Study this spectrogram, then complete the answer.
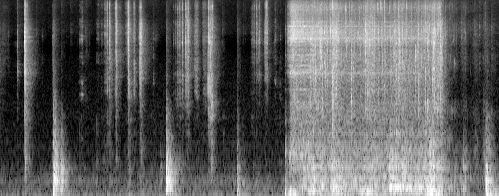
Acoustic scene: kitchen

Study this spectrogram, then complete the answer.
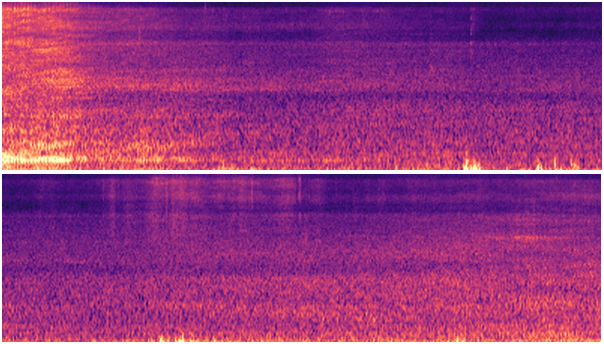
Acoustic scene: street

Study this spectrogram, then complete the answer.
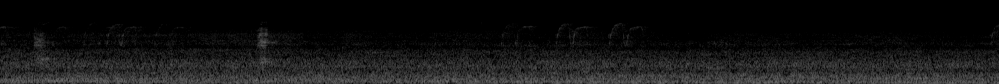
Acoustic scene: park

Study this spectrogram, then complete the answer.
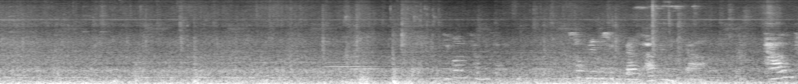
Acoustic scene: bus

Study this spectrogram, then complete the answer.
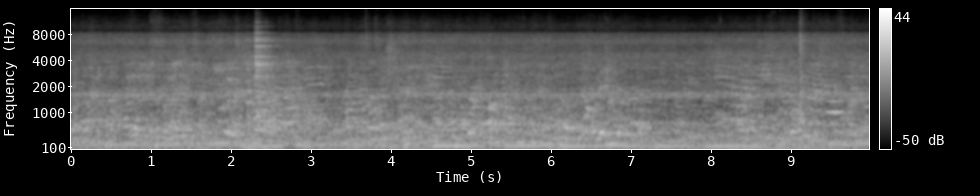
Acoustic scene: crowded indoor space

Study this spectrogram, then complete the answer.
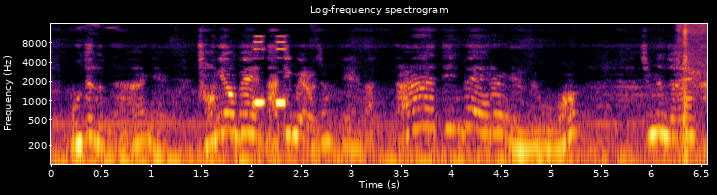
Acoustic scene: car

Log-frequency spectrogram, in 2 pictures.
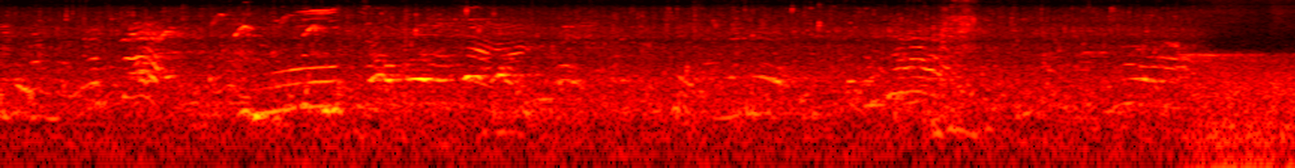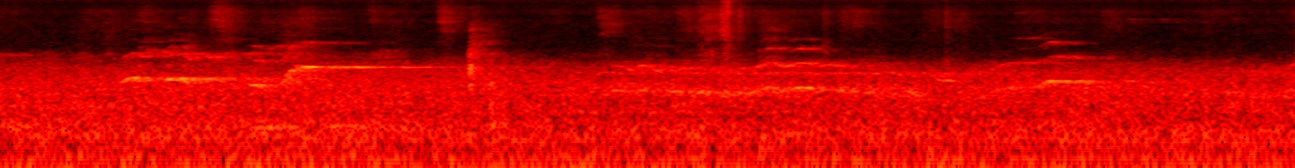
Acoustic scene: park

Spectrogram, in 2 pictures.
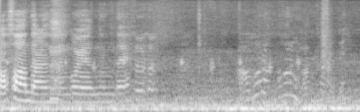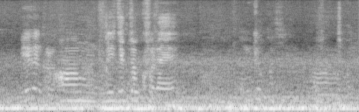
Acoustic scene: car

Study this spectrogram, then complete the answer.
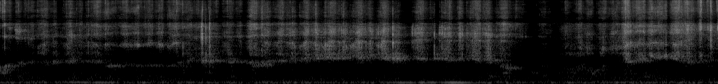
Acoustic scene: restroom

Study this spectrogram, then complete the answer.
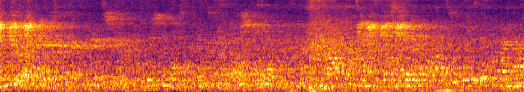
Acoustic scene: subway station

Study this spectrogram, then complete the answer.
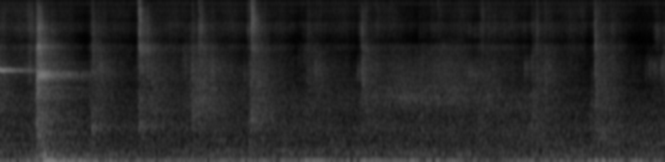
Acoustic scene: elevator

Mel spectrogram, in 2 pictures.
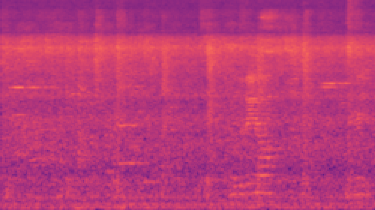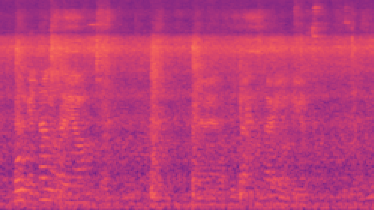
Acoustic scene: subway station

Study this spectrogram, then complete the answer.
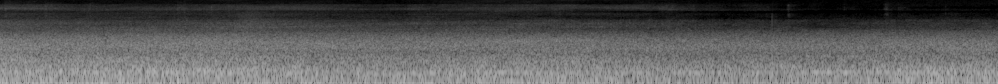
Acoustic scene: residential area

